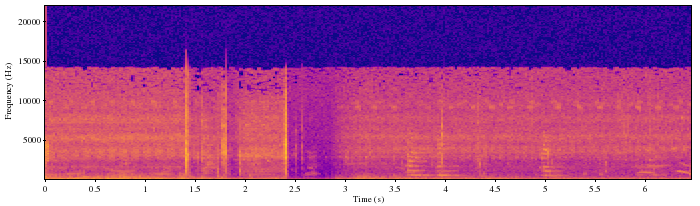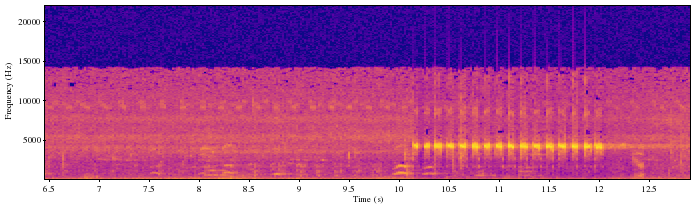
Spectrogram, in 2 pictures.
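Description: Small birds chirping over an open field with a low rumble at the start. In the last two seconds a loud, high-pitched signal pulses rapidly, about nine pulses a second, as a dog-training recall signal.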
